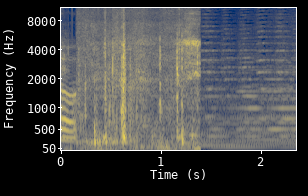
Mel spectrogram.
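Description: Rumble, wind on the microphone and scattered knocks from a plastic ride-on wiggle car rolling over asphalt. About a second and a half in this cuts off suddenly to background music with steady held notes.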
